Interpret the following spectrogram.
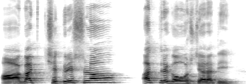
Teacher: आगे आप जब उदाहरण पढ़ेंगे तो महर्षि पाणिनि ने एक उदाहरण दिया है प्लुत का, आगच्छ कृष्ण अत्र गौश्चरति। तो यहाँ पर कृष्ण में जो हम बल लगा रहे हैं उससे पता चलता है कि कृष्ण पद जो है प्लुत है।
